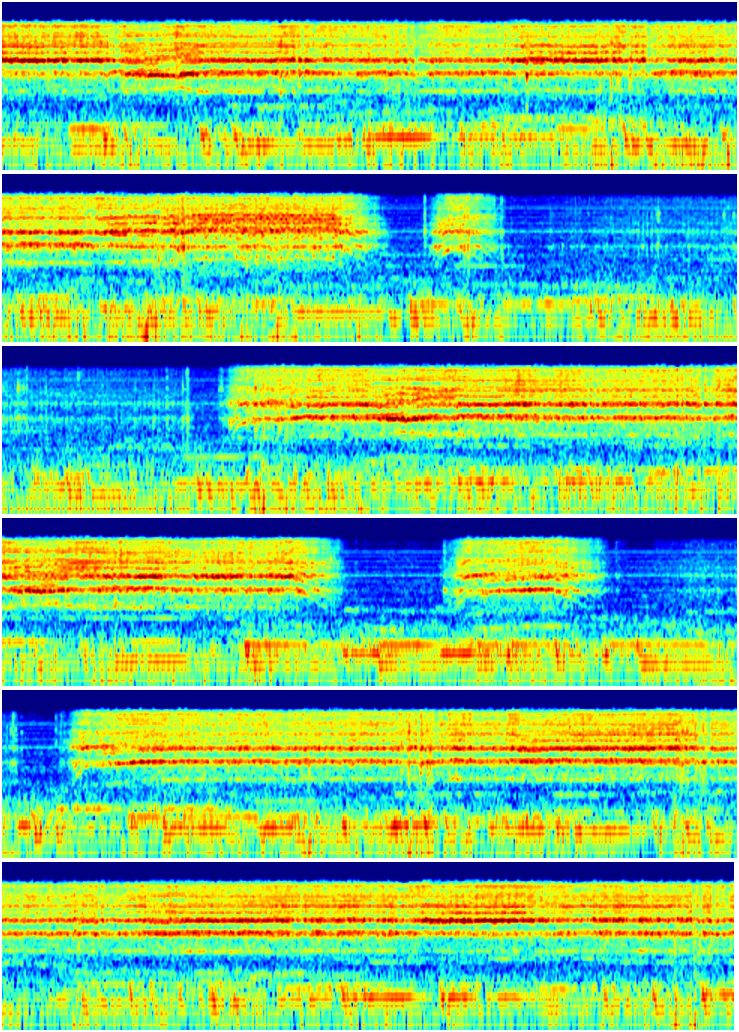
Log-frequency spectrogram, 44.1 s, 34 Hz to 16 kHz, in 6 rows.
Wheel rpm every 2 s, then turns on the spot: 160, 160, 160, 160, 160, 80, 20, 20, 60, 160, 160, 160, 100, 70, 10, 110, 160, 160, 160, 160, 160, 160.
12-16 26-28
